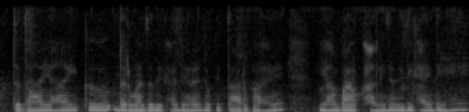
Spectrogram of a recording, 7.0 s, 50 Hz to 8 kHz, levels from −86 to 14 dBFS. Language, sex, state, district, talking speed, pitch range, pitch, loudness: Hindi, female, Bihar, Lakhisarai, 170 wpm, 195-205 Hz, 200 Hz, -38 LUFS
